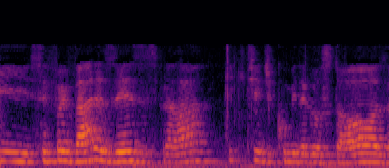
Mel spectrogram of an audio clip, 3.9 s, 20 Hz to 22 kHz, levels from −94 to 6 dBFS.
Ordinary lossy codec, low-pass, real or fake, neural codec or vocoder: none; 7.2 kHz; real; none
